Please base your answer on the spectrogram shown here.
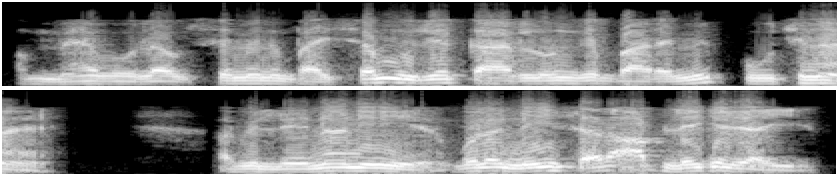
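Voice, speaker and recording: A middle-aged man with a fairly low voice shares a personal devotional story in a chatty, storytelling way. He plays out both sides of each conversation as he goes. The recording is dull and lo-fi. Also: expressive, a little fast, husky. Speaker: devotee sharing a testimony. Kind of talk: storytelling testimony at a satsang.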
